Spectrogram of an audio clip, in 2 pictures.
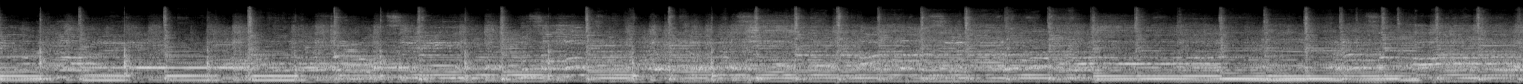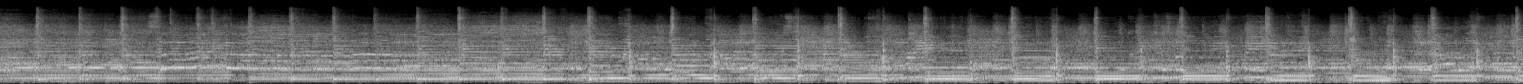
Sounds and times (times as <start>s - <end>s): Acoustic guitar: 0.0s - 30.4s.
